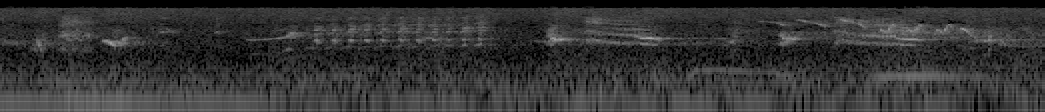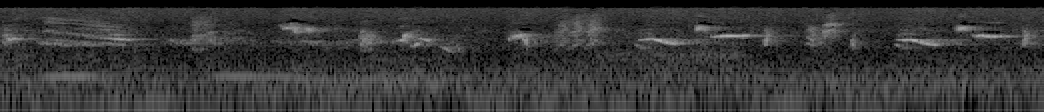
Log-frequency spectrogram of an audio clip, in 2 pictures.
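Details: A catbird, seen hiding in backyard trees in Saskatoon, where it is normally not seen this far north, sings a rambling string of squeaky, scratchy and whistled phrases, about one every second or two, over a steady low hum.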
